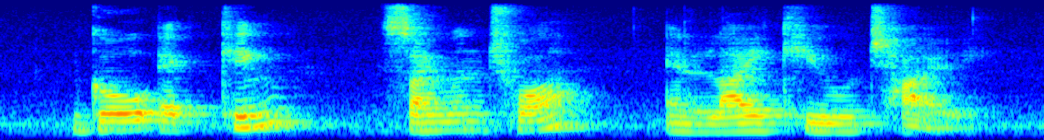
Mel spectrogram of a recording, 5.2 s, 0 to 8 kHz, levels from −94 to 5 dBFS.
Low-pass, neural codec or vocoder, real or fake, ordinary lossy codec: 7.2 kHz; none; real; AAC, 48 kbps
